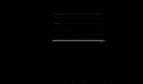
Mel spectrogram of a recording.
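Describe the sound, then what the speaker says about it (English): A Synology DS213j NAS gives a single sharp, steady electronic beep lasting about half a second while its reset button is held, in an otherwise quiet room. "We have to press our reset button until it beeps."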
